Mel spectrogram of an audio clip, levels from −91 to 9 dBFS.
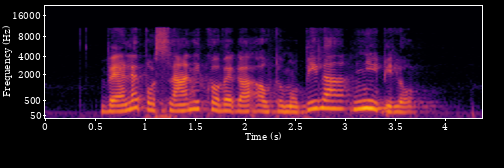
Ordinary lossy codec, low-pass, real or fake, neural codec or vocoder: none; 10.8 kHz; fake; codec, 24 kHz, 3 kbps, HILCodec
